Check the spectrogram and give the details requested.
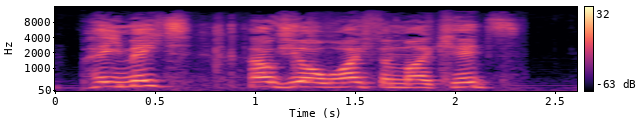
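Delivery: put-on Scouse accent. Sharing a rejected line with the group, performing it in a Scouse accent. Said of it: "I've got one of the Scouse ones".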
